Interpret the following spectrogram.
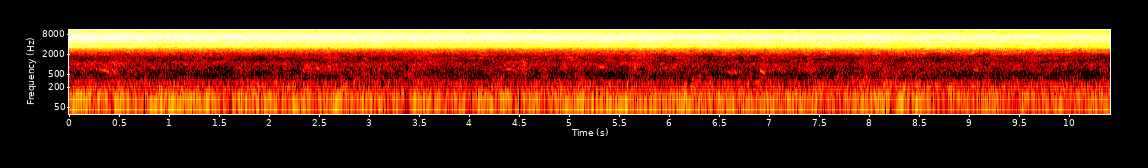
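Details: Summer-day cicadas droning in the bamboo forest of Yongsan Family Park: a strong, continuous shrill buzz with slight pulsing texture, over quiet low park sounds.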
